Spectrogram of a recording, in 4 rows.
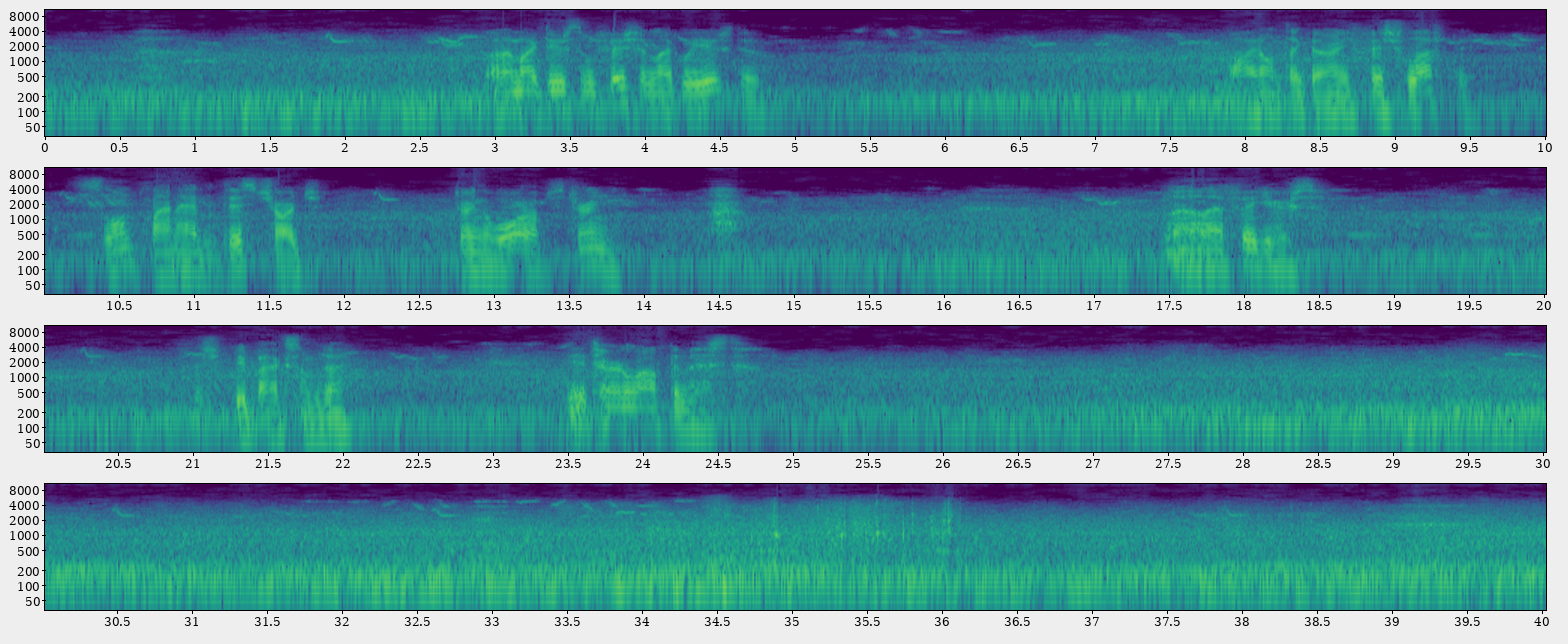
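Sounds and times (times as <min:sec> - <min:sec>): outdoor background noise: 0:00.0 - 0:40.0
short breath-like sound: 0:00.5 - 0:01.5.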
